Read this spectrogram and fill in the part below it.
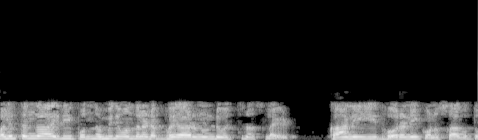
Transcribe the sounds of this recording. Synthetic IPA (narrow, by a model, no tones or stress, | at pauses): pɐlit̪ɐŋɡaːid̪ipɐnd̪ommːid̪iʋɐnd̪ɐlɐɖɛbʱːɐjaːɾunuɳɖiʋɐt͡ʃːinɐslɐ̰jɖ | kaːniːiːd̪ʱɔːɾɐnikonɐsaːɡut̪u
